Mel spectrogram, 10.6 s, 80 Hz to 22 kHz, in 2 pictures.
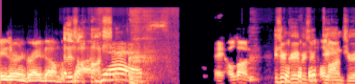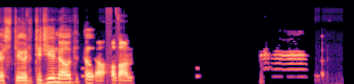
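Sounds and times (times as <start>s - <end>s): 
speech: 0.0s - 2.3s, 3.2s - 7.4s
laughter: 1.0s - 2.3s, 3.7s - 5.4s
house cat meowing: 9.2s - 10.0s.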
